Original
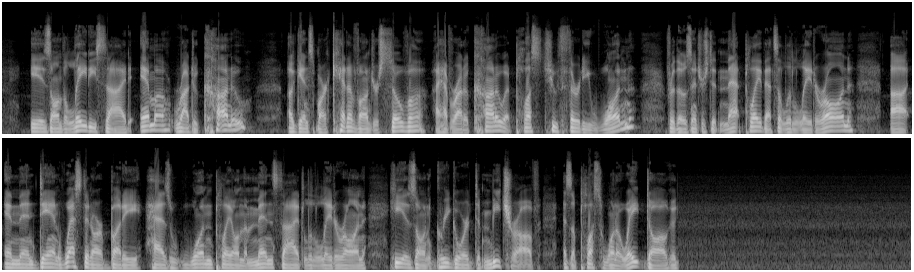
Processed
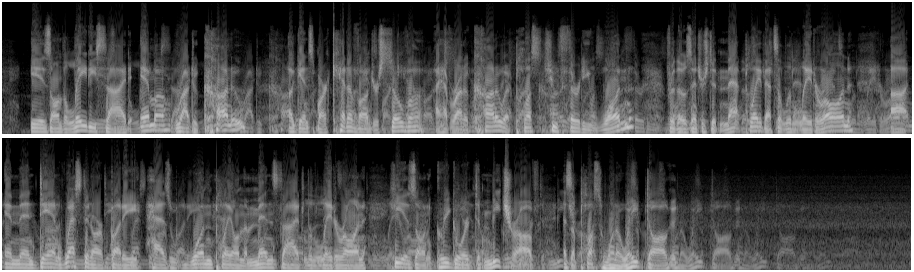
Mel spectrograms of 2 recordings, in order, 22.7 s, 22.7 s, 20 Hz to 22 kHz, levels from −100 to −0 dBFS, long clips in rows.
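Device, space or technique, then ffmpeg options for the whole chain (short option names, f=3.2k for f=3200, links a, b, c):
limiter into clipper: -filter_complex "[0:a]asettb=1/sr,asplit=3[a][b][c];[a]atrim=end=18.784[d];[b]atrim=start=18.78:end=19.38,asetpts=PTS-STARTPTS,afade=t=in:d=0.004:c=qsin,afade=t=out:st=0.596:d=0.004:c=qsin,equalizer=f=97:t=o:w=2:g=14.5[e];[c]atrim=start=19.376[f];[d][e]acrossfade=d=0.004:c1=hsin:c2=qsin[g];[g][f]acrossfade=d=0.004:c1=qsin:c2=hsin,alimiter=limit=-15dB:level=0:latency=1:release=401,asoftclip=type=hard:threshold=-19.5dB,asplit=2[h][i];[i]adelay=805,lowpass=f=4.1k:p=1,volume=-13.5dB,asplit=2[j][k];[k]adelay=805,lowpass=f=4.1k:p=1,volume=0.29,asplit=2[l][m];[m]adelay=805,lowpass=f=4.1k:p=1,volume=0.29[n];[h][j][l][n]amix=inputs=4:normalize=0"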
